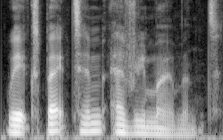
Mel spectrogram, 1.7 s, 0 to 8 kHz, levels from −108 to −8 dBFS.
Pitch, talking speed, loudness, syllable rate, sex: 100 Hz, 180 wpm, -19 LUFS, 5.9 syllables/s, male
